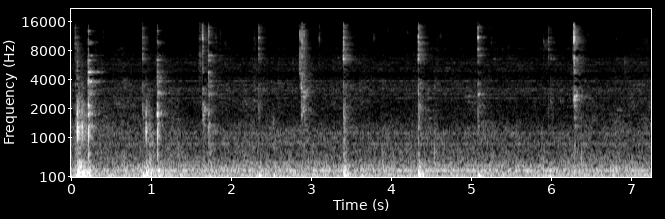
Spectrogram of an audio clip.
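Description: Close-miked eating sounds: chewing and wet mouth smacks, with scattered sharp clicks at irregular intervals, some from a fork against a glass bowl.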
